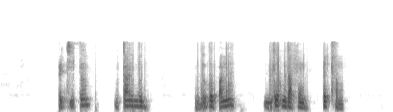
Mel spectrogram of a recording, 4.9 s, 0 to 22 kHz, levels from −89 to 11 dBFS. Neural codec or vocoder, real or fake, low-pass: codec, 16 kHz in and 24 kHz out, 1.1 kbps, FireRedTTS-2 codec; fake; 5.4 kHz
